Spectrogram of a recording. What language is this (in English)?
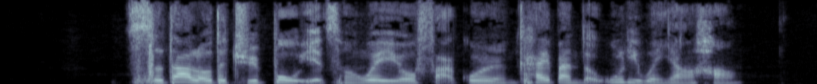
Chinese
